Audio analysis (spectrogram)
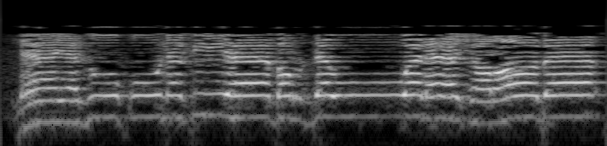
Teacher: الباء مفتوحة لا تقلقل. لو كانت الباء ساكنة تقلقل، لكن الباء مفتوحة والراء ساكنة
